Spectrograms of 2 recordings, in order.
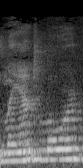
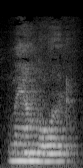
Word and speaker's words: landlord: raises the rent regularly this is landlord but I'm not pronouncing that D I know when I say it um landlord but it it probably should be but I I'm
